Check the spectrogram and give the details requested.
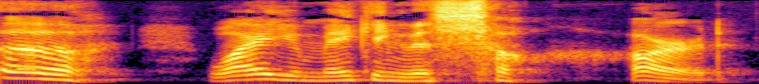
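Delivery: exasperated drawn-out groan. Taylor responds to the other person's confusion about the apology: groaning with frustration. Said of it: "Taylor groaned with frustration".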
